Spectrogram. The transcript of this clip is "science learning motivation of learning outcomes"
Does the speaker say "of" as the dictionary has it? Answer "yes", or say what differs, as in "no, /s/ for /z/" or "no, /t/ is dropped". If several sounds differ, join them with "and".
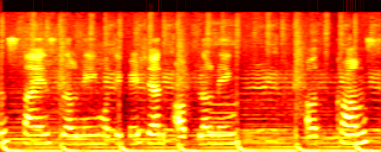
no, /p/ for /v/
